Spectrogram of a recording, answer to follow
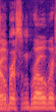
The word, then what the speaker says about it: Roberson: No, like he doesn't get the respect that he deserves as far as people get his name wrong. Anthony Robertson. Roberson.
